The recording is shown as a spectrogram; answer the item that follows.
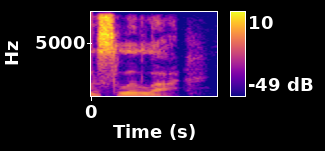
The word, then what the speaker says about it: слыла: Ярмарка слыла или слыла? Конечно, слыла.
